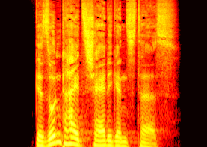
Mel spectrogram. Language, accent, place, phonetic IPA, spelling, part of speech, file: German, Germany, Berlin, [ɡəˈzʊnthaɪ̯t͡sˌʃɛːdɪɡənt͡stəs], gesundheitsschädigendstes, adjective, De-gesundheitsschädigendstes.ogg
- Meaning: strong/mixed nominative/accusative neuter singular superlative degree of gesundheitsschädigend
